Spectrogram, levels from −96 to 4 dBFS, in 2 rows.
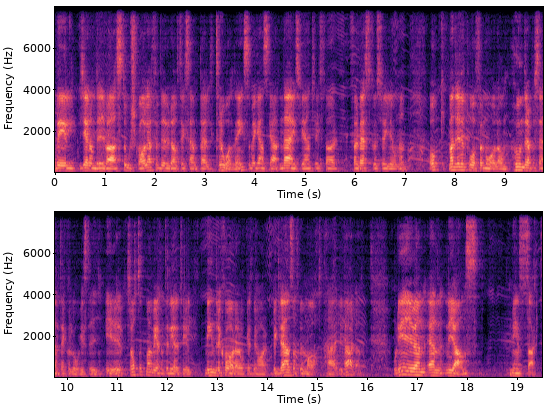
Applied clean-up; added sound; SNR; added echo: neural separator model SepFormer DNS4.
